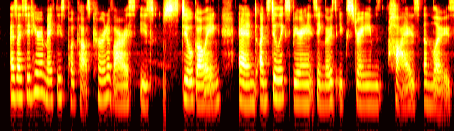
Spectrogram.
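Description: A woman speaks in an Australian accent at a very slow pace. She hardly pauses at all. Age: 30s. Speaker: podcast co-host and online business owner. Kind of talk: podcast monologue, personal story.

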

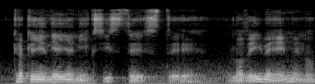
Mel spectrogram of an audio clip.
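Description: A man speaks at a fairly low pitch with a dark, mellow tone. Audible room echo surrounds his voice. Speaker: podcast host, semi-retired architect. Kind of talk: casual monologue. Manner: hesitant, repeats words.

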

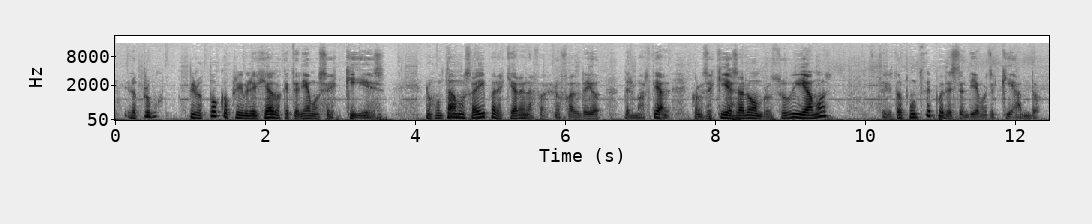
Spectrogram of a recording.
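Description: A man's fairly low voice at a moderate pace, with very wide pitch swings, big swings in loudness and music in the background. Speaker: mountaineer. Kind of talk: interview. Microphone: too far from mic.

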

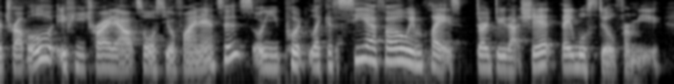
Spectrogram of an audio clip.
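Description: Delivered at a moderate pace in an Australian accent, the speech comes through on a very clean recording with a silent background. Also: woman. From central Australia. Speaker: e-commerce business consultant. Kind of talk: podcast interview.

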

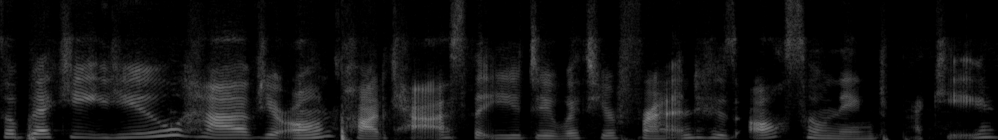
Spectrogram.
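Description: A woman uses an ordinary speaking voice, fairly high in pitch, with lively intonation. She keeps a moderate pace with hardly any pauses, in a dry, close sound with no echo. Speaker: podcast host. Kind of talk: interview conversation. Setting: internet call. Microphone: new mic too close, popping P's and T's.

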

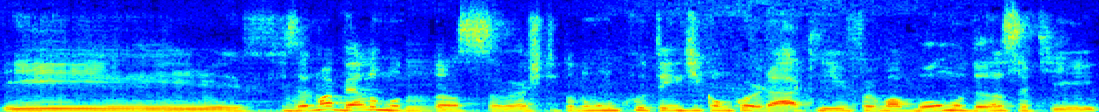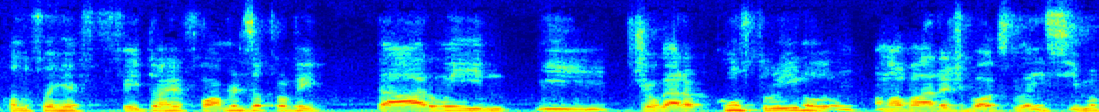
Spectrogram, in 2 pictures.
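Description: In a plain, everyday voice, a man speaks fairly quickly at a fairly high pitch, with fairly even intonation and hardly any pauses. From Brazil, Paraná (Cascavel). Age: 30s. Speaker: videomaker and sim racer. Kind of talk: casual interview chat.

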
